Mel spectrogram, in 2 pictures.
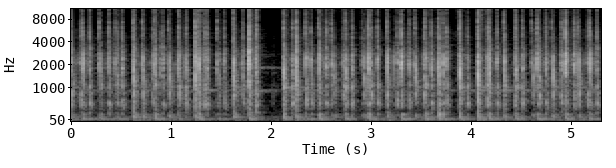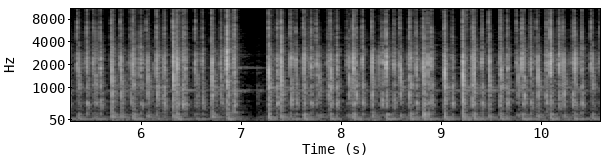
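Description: Keyboard-typing sound effect: a fast, continuous run of key clicks many times a second, with two short breaks, about two seconds and about seven seconds in. It accompanies text being typed out letter by letter.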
